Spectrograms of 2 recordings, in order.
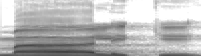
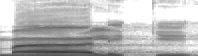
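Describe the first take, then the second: No difference in how they are said.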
